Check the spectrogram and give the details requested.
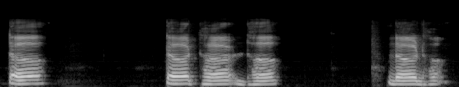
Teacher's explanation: तो मूर्धा में आएगा ट वाला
